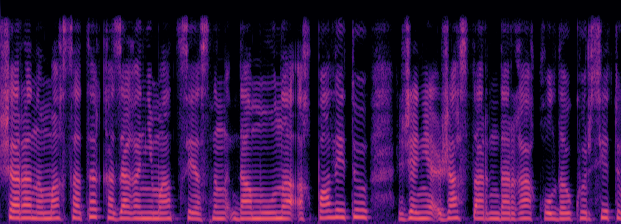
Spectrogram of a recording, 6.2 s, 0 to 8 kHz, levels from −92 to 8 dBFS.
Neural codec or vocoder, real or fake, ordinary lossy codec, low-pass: none; real; none; 7.2 kHz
